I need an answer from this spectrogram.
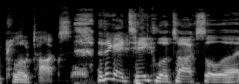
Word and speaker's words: Tlotoxl: Which for some reason the actors can't pronounce consistently. Yeah, I'm not surprised. I heard them saying at various times Totoxl or Lotoxl. They had trouble saying Tlotoxl.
